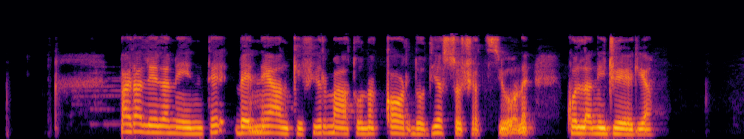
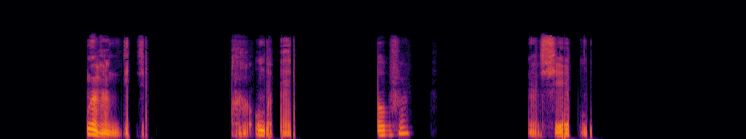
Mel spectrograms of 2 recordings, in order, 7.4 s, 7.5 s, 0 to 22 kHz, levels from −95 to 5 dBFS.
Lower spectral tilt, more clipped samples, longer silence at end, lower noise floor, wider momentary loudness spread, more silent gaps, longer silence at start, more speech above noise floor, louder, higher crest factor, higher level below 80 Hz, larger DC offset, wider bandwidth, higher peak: about the same, -5 dB/octave vs -5.5 dB/octave; neither; second, 0.9 s vs 1.6 s; second, -66 dBFS vs under -90 dBFS; second, 8 LU vs 18 LU; second, none vs 1.30-1.36 s, 1.56-2.30 s, 3.02-3.76 s, 4.14-4.30 s, 4.37-5.27 s; about the same, 0.9 s vs 0.85 s; second, 49 dB vs over 65 dB; first, -17 LUFS vs -26 LUFS; second, 16 dB vs 24 dB; second, -58 dBFS vs -52 dBFS; neither; about the same, 7.8 kHz vs 8 kHz; first, -2 dBFS vs -6 dBFS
